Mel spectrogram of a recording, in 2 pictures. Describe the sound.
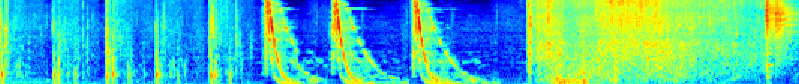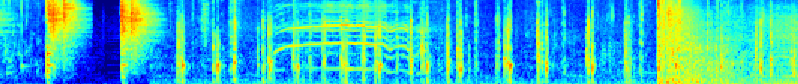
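A ridden horse's hooves strike in irregular sharp thuds throughout, with several loud descending whinnies near the start and another neigh later. A broad noisy rush fills the middle stretch, and no one speaks.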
